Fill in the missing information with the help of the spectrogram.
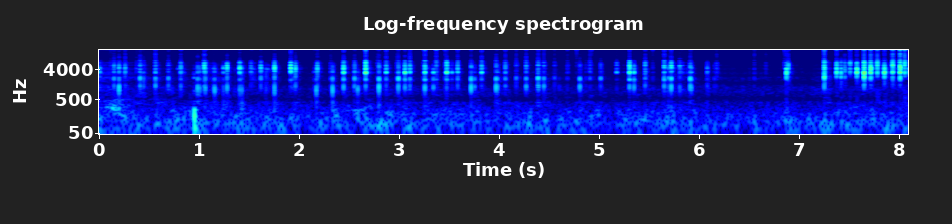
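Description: Long nails tap a small black glossy glass perfume bottle shaped like a high-heel shoe with a red sole, held in one hand. Quick, bright, clicky taps with almost no ring come in an uneven patter. They thin out to a brief lull and finish in a fast, dense flurry.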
